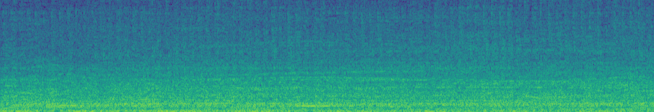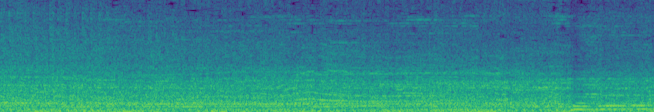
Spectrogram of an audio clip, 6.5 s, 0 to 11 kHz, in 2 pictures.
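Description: Small car engines running as a line of classic SEAT 600 cars rolls slowly past, under a crowd's talk.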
